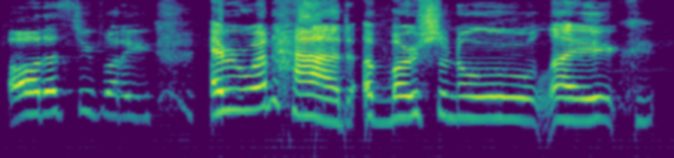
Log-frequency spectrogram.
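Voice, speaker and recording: A woman's voice: a little high, steady tone, takes it slowly, fairly bright tone, clear, resonant tone. A tearful, emotional woman streamer chatting casually as she reacts to a game. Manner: emotional, giggly, exclamatory. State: tearful from crying. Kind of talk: live playthrough reaction, casual chat.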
